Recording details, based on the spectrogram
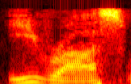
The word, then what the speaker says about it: Eros: The other problem is that I have is that it's very close to Eros or Eros, which is how it's supposed to be pronounced, which is a fairly large potato-shaped asteroid which passes near the Earth every now and again.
